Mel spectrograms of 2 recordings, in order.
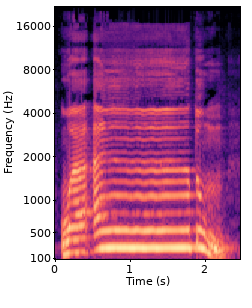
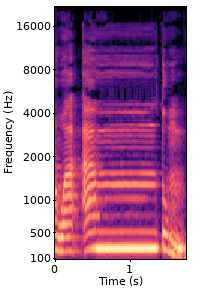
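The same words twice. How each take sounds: First: The n is hidden in a held nasal hum. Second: The n is pronounced clearly as a full n. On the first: The speaker calls it right. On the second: The speaker calls it wrong.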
